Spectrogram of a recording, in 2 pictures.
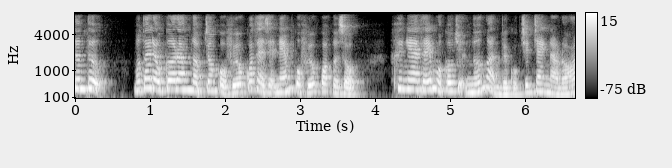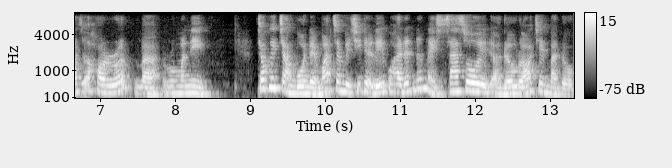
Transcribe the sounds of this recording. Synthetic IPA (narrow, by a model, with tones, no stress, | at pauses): t̪ɨ˧əŋt̪ɨ̰˧˨ | mo˨˩t̚t̪aː˧jɗə˨˩wkəː˧ɗa˧ŋŋə˨˩p̚t͡ɕɔ˧ŋ͡mkə˧˩fi˨˦wkɔ˨˦t̪ʰe˧˩sɛ̰˧˥nɛ˨˦mkfi˨˦əwkwaː˧kəː˧˩so˧˩ | xi˧ŋɛ˧t̪ʰə˨˦jmo˨˩t̚kə˧wt͡ɕwḭ˧˨ənŋɨ˨˦əŋʔə˧˩nve˨˩ku˨˩ək̚t͡ɕi˨˦nt͡ɕa˧jŋnaː˨˩wɗɔ˨˦zɨ̰˧˥əhɔ˧o˦˥t̚vaː˨˩zo˧maː˧ni˧ | t͡ɕɔ˧wŋ͡mxi˧t͡ɕa˧˩ŋɓu˨˩ənɗe˧˩ma˦˥t̚t͡ɕɔ˧mvḭ˧˨t͡ɕi˨˦ɗḭ˧˨li˨˦ku˧˩əɦaː˧jɗə˦˥t̚nɨ˦˥ək̚ŋa˨˩jsaː˧so˧jʔəː˧˩ɗə˧wɗɔ˨˦t͡ɕe˧nɓaː˨˩nɗo˨˩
